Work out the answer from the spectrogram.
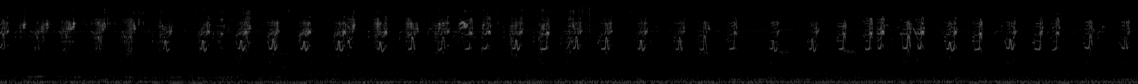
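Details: Stripe-throated bulbul chicks shortly before their first flight: short, sharp, high chirps repeated about three times a second for the whole stretch, over a steady high insect-like drone.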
